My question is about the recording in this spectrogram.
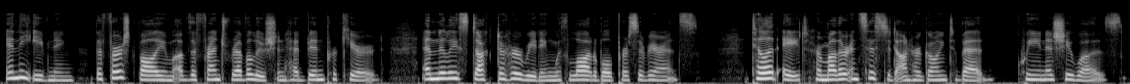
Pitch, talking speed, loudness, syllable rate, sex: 215 Hz, 195 wpm, -18 LUFS, 5.7 syllables/s, female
